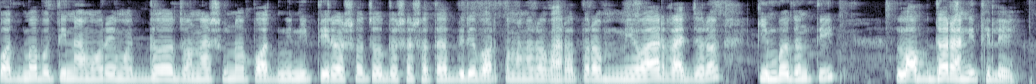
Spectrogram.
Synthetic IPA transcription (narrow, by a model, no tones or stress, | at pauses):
pɔd̪mabɔt̪inamɔɾemɔd̪ʱːɔd͡ʒɔnasunɔpɔd̪minit̪eɾɔsɔt͡ʃɔwd̪ɔsɔsɔt̪abd̪iɾebɔɾt̪ɔmanɔɾɔbʱaɾɔt̪ɔɾɔmewaɾːad͡ʒjɔɾɔkimbɔd̪ʱɔnt̪i | lɔbd̪ʱɔɾanit̪ʰile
